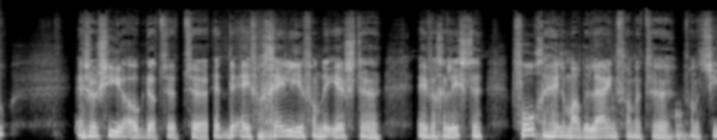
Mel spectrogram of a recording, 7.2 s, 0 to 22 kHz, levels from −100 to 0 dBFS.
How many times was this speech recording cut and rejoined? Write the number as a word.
one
